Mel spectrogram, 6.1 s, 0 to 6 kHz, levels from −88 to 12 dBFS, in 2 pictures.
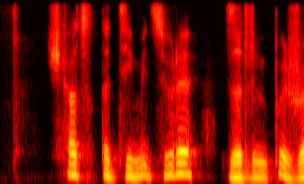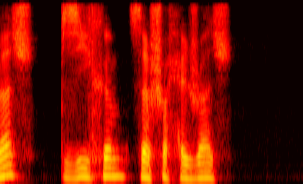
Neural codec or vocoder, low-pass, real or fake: codec, 16 kHz, 0.9 kbps, LongCat-Audio-Codec; 5.4 kHz; fake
